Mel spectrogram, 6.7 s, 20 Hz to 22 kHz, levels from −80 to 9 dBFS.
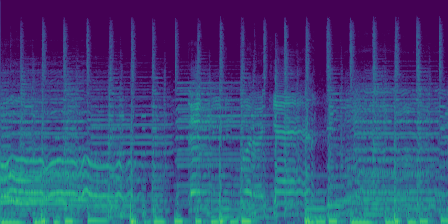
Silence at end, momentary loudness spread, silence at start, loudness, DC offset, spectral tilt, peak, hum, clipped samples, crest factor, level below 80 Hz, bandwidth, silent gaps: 0 s; 5 LU; 0 s; -24 LUFS; under 0.1%; -5.5 dB/octave; -8 dBFS; none; under 0.1%; 14 dB; -26 dBFS; 15.5 kHz; none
